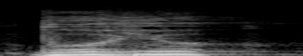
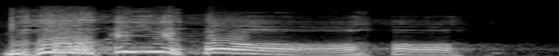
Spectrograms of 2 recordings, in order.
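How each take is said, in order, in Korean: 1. 목소리가 깊이 감동한 것처럼 들려요. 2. 목소리가 기쁜 것처럼 들려요. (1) "감동일 때" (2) "기쁠 때요?"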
